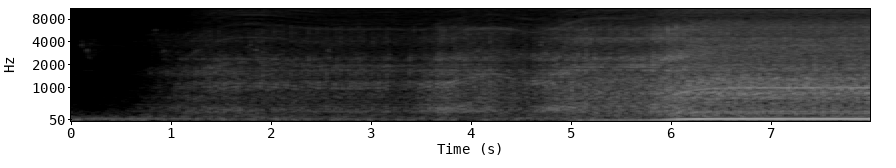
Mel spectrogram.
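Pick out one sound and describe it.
An electric polisher whirs and builds to a loud steady hum.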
